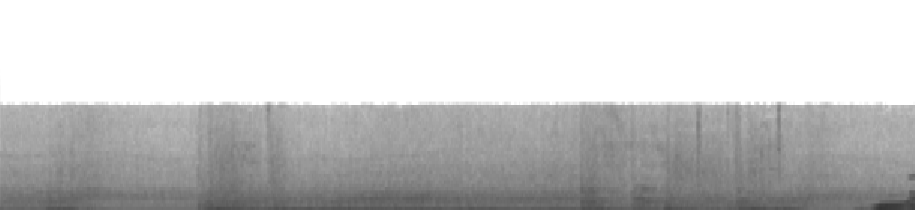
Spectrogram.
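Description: A car engine in a GTA Online stunt race revs and holds steady high revs with gear shifts and throttle changes, loud and continuous for several seconds.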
